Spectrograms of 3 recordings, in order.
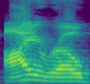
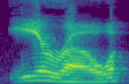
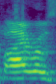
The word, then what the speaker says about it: Iroh: But you could just change the spelling instead of making Iroh be Eero. Sokka being Soka, Aang being Aang. Add an A to the front of Iroh's name when it's written down.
